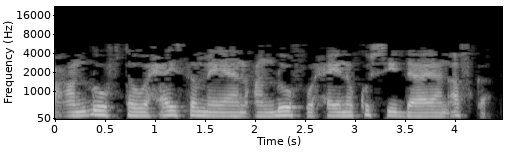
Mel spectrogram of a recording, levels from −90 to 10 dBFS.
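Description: Speech runs through heavy MP3 compression for its whole length, with nothing above 5.6 kHz, a watery, swirling texture and smeared consonant onsets. On a spectrogram, energy stops at a flat ceiling and the high bands flicker in blocks. The damage fits a very low bitrate, likely around 16 kbps.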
